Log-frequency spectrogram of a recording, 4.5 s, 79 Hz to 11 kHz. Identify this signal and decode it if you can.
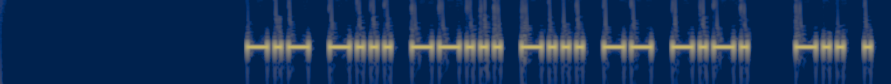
Morse code, heard as a keyed tone, about 35 wpm, 700 Hz. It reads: KB7BMC DE
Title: USA Callsign DE Callsign - 6 Characters - 35wpm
